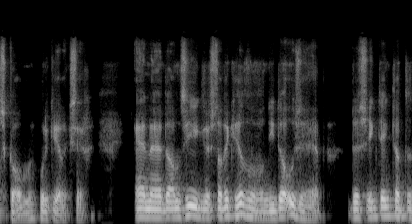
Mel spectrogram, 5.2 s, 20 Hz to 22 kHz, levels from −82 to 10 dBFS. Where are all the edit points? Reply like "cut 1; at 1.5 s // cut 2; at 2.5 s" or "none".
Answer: none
